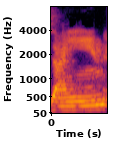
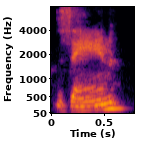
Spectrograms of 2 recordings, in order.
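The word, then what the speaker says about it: Zayin: it spelled z-a-i-n um you also see z-a-y-i-n which is nice because it is zyein and not zane uh we're not big sticklers on pronunciation but but please don't say zayn uh all right so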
